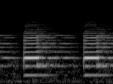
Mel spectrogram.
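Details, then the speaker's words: Two short, steady electronic tones repeating about every 0.6 seconds from a Hawk-S1 syringe pump alarming while setting mode is active with the keypad locked, unlocked by pressing OK and Clear together. "Jakarta pun alarmnya akan tetep bunyi dia ngasih tahu kalau sedikit dalam keadaan mode setting kau aktif"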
